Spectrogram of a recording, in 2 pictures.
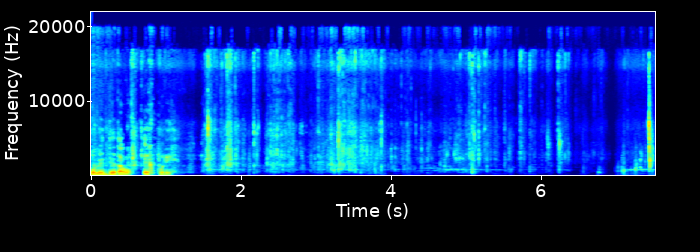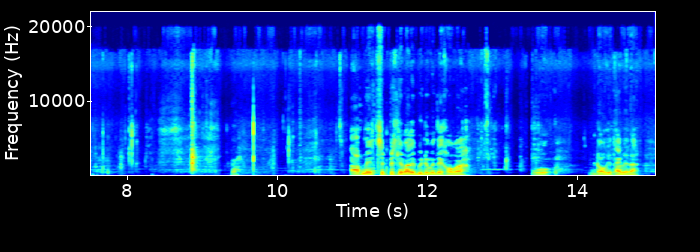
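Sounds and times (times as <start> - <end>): dog chewing and crunching: 0.0 - 8.5.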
